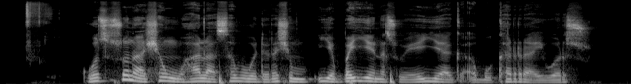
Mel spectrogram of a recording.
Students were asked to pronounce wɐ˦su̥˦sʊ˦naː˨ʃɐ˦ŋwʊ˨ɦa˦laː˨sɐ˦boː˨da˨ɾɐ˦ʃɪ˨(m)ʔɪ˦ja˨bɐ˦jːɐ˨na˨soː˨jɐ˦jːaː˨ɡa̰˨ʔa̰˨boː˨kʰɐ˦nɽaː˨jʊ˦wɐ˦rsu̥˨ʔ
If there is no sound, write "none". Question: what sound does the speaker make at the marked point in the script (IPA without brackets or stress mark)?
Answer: m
